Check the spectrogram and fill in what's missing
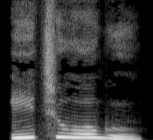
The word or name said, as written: ಈಚುವೋಗು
